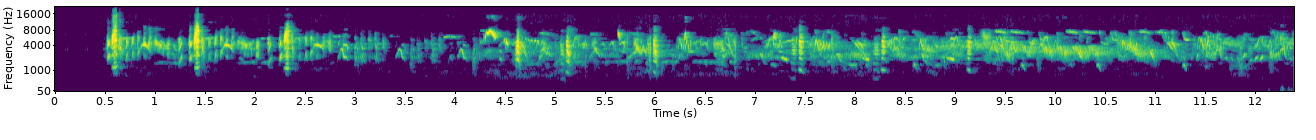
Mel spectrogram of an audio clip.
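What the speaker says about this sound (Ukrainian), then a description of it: "славиться кращим співаком люди звуть його шпаком" A common starling sings a long, busy run of whistles, chirps, clicks and squawky rasps in rapid varied bursts, fairly close and clear with no voices.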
